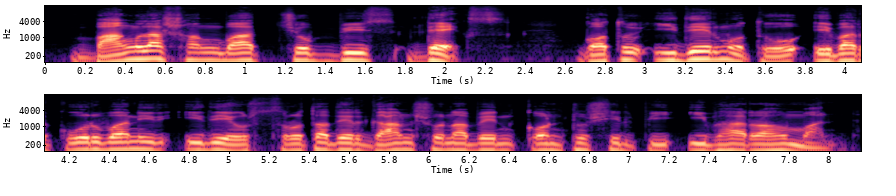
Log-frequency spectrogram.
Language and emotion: Bengali, neutral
